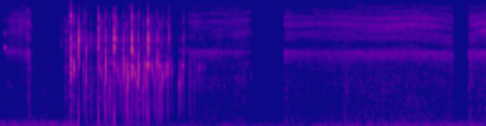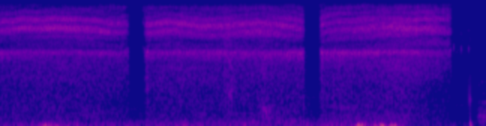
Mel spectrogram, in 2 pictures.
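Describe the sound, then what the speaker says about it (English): Bursts of spray hiss steadily as lacquer is applied to stained wooden threshold pieces, several long sustained passes separated by short pauses, after a brief rattling shake of the can at the start. "And now I'm just gonna spray on some lacquer."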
